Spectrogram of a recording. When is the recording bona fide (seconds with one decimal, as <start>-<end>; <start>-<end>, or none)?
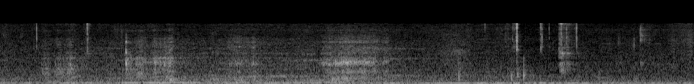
0.0-0.5; 1.1-1.6; 3.0-4.8; 5.8-6.9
